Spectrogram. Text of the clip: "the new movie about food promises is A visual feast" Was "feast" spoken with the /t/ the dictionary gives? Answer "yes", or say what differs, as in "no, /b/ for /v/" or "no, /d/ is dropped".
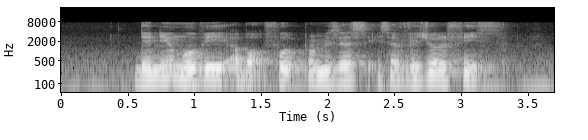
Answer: no, /t/ is dropped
